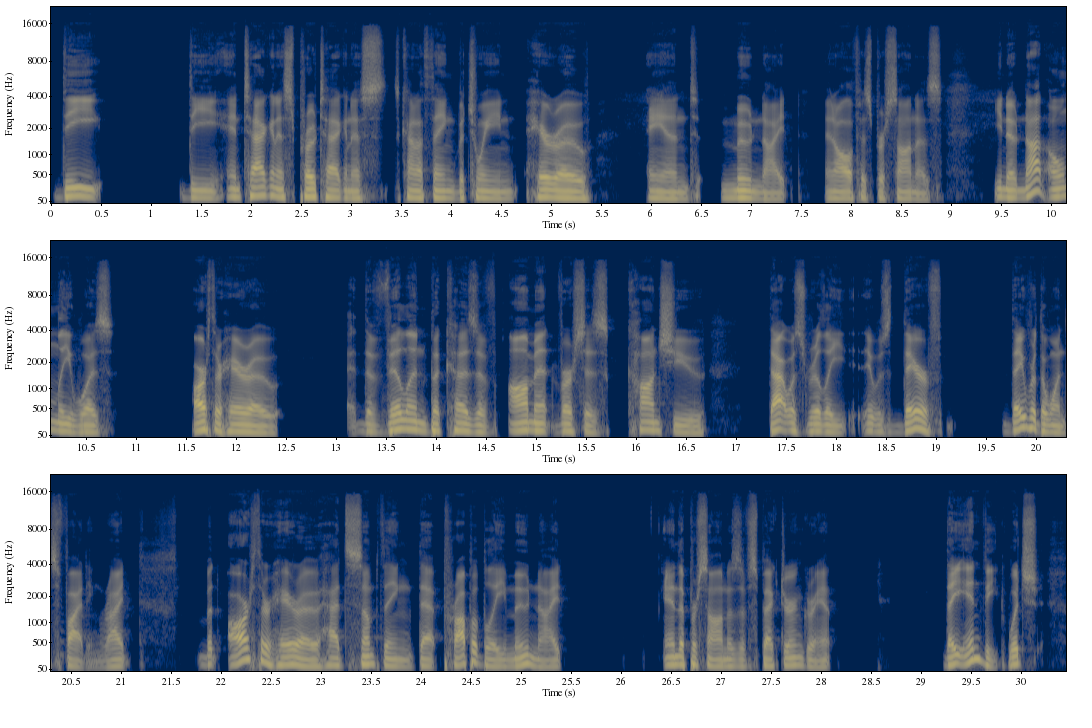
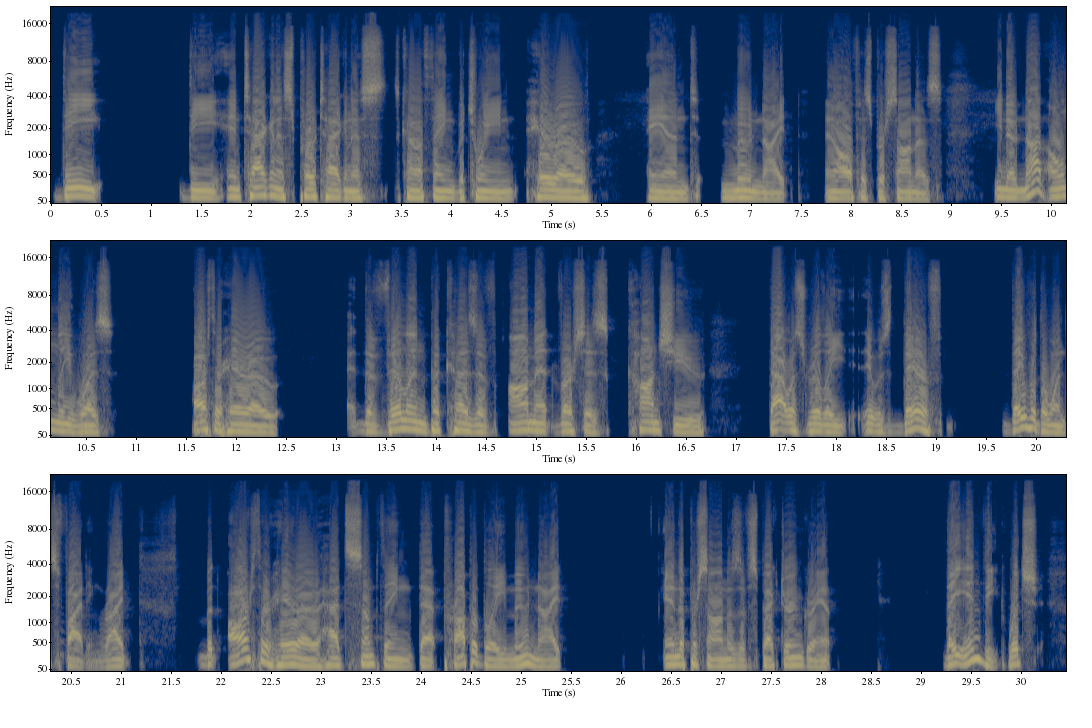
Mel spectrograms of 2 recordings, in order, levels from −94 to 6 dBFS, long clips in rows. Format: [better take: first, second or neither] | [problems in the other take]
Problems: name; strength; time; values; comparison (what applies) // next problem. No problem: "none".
first | distortion; heavy; 13% of the sound clipped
